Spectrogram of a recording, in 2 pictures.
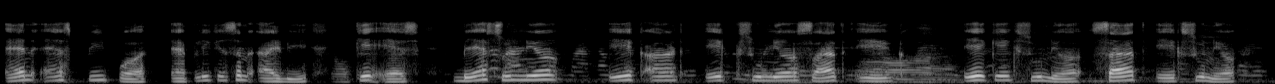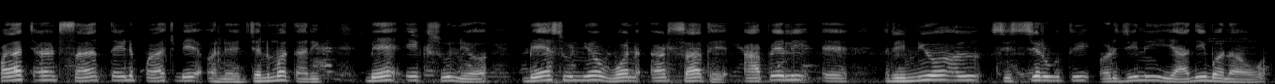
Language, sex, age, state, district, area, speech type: Gujarati, male, 18-30, Gujarat, Anand, rural, read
